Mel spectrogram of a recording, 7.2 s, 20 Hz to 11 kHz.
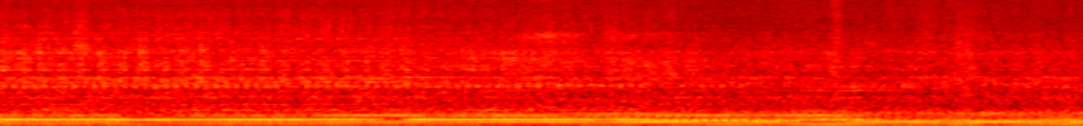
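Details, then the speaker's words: VW Gol 1.0 8v, 120k on odometer, 20W50 mineral oil, nearly fully warm idle: uneven clack about three or four per second, disappears on throttle; owner suspects piston pin/skirt, possible past overheating, unconfirmed; irregular clacking at idle. "Parece tem algo solto dentro, sambando dentro do motor. Provavelmente chuto eu aí que é pino de pistão aí que tá batendo."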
